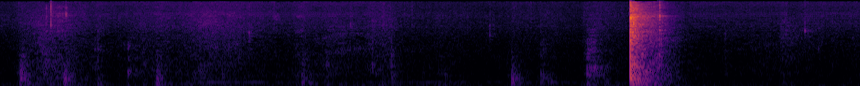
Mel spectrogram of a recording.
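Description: Faint clicks of a small plastic screw-breaking tool being fitted over a screw shank in a carpeted floor, with one sharp, louder click about three seconds in.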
